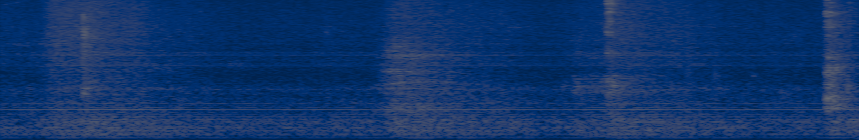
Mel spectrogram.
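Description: A few faint sips and swallows of milk from a glass, with soft breaths through the nose, over a thin steady electrical hum.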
